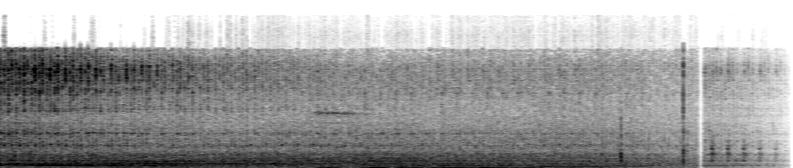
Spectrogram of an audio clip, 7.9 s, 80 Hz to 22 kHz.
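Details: 2014 VW Polo at steady idle with a light, regular tapping knock about three or four a second; scan shows misfire faults on cylinders 1 and 4 with warning light on, coil suspected; knock source not yet found.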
